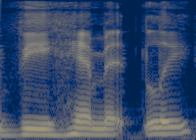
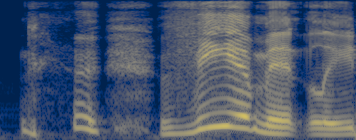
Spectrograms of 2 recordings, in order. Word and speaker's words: vehemently: I don't hate people, but I vehemently Why do people say veheimitly? It's vehement vehemently dislike people who act like that. I hear people say that word all the time. They say it wrong. Veheimitly. No, it's vehemently.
